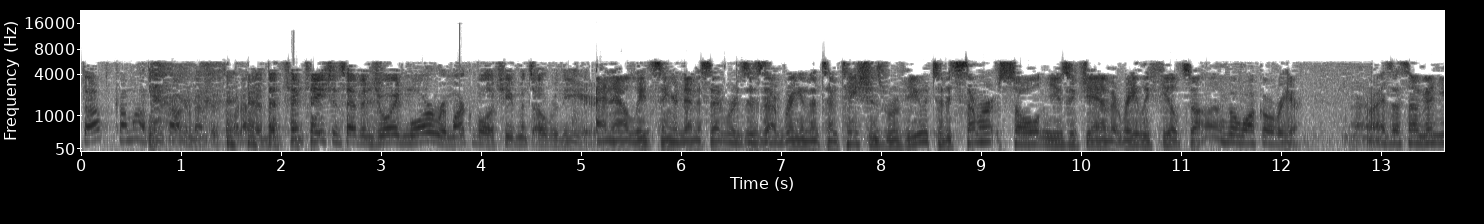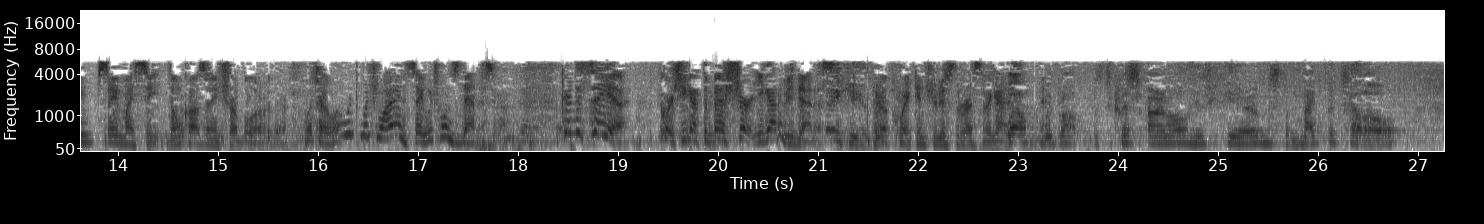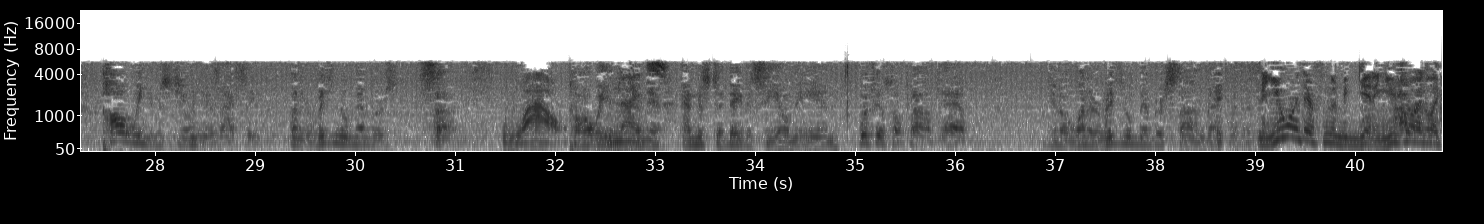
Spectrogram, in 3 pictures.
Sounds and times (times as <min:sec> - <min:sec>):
Speech: 0:00.0 - 0:26.8, 0:27.5 - 0:36.2, 0:36.9 - 0:40.8.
